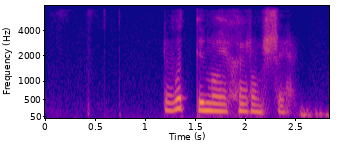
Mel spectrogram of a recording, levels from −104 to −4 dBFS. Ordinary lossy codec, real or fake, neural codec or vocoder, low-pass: Opus, 16 kbps; fake; codec, 16 kHz, 1 kbps, FreqCodec, larger model; 7.2 kHz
